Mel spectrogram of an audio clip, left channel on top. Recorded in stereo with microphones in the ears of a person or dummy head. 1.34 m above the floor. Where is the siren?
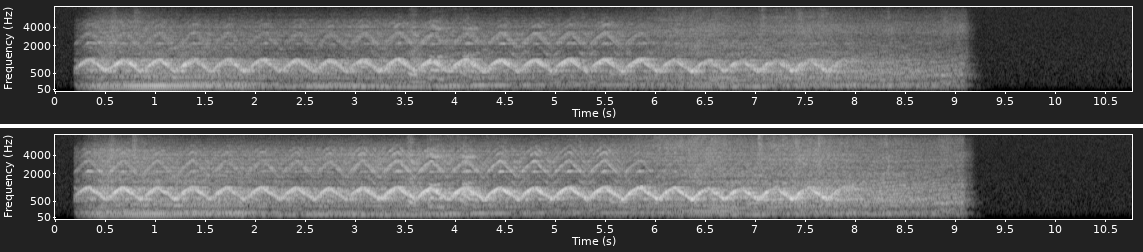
45° right (ahead or behind), 8 m; by 9.1 s 65° right (ahead or behind), 8.5 m.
